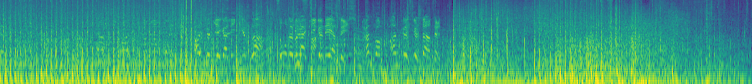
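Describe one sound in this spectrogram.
A heavy machine gun fires in rapid bursts.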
